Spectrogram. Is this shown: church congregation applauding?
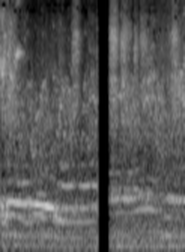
no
